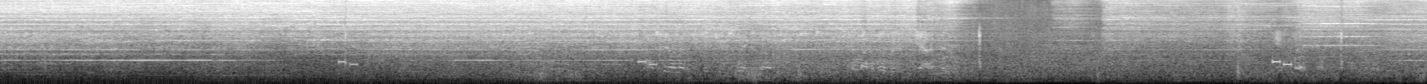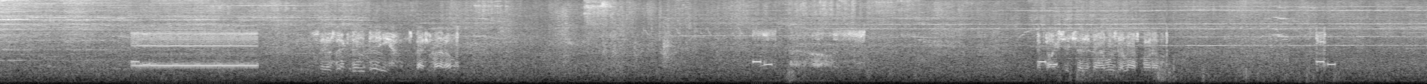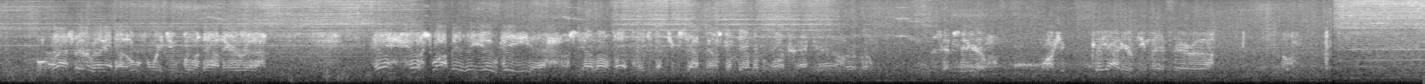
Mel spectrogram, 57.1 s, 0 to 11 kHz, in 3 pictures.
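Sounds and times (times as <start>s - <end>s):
steel wheels squealing: 0.0s - 23.6s, 25.2s - 25.9s, 26.6s - 43.7s, 45.3s - 51.9s, 55.8s - 57.0s
rumble of train cars: 0.0s - 57.0s.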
